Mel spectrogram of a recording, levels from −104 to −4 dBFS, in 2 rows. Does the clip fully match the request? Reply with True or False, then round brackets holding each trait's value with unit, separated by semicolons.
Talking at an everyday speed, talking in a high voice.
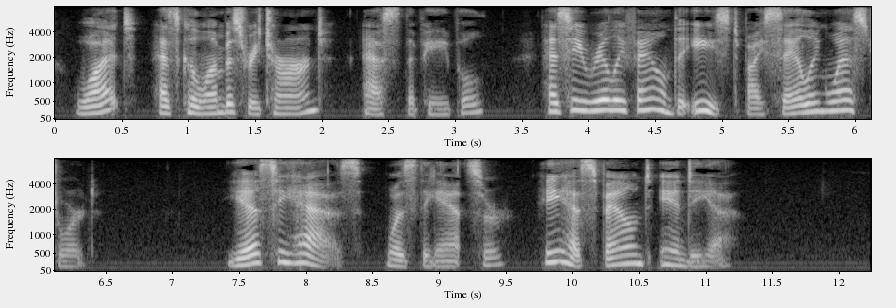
False (125 wpm; 195 Hz)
